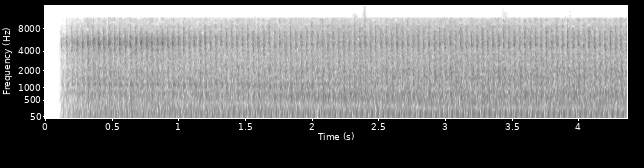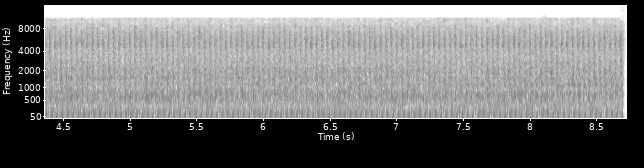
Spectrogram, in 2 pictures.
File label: glc coupe 250d engine sound; glc-class x254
